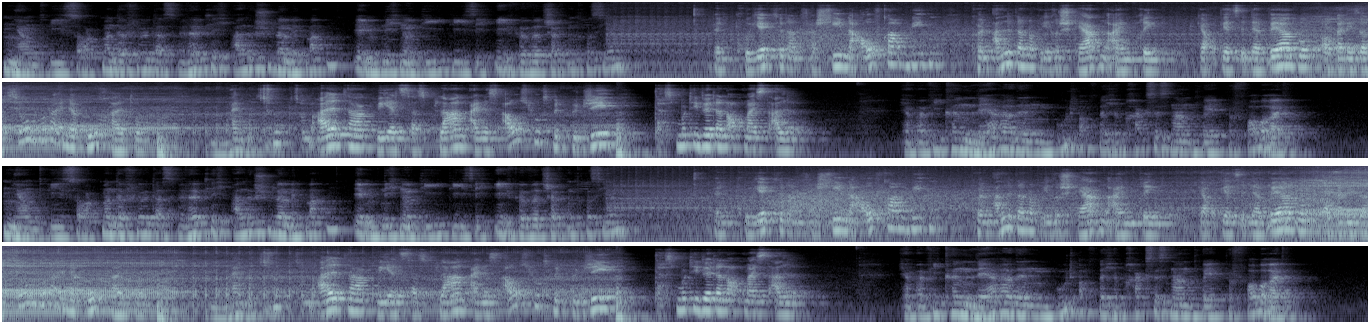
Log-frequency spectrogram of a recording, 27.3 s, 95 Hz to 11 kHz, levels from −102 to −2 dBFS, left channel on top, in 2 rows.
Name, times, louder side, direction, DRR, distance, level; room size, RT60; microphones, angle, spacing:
voice 1, 0.0-6.2 15.7-16.4 22.6-26.5, right 2 dB, 65° right, -1 dB, 1.5 m, -42 dB
sound 1, 6.0-13.2, right 1 dB, 10° right, 1.7 m, -50 dB
sound 2, 6.4-19.9, right 5 dB, 80° right, 0.4 m, -41 dB
voice 2, 7.1-11.6 12.0-15.1 15.4-15.6 15.9-19.8 20.2-21.6, left 2 dB, 25° left, 2 dB, 0.6 m, -33 dB
sound 3, 11.5-22.4, equal, 30° right, 1.0 m, -50 dB
5.8 x 2.6 x 2.7 m, 0.66 s
head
